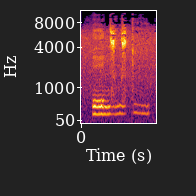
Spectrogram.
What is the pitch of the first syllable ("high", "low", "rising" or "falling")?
low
